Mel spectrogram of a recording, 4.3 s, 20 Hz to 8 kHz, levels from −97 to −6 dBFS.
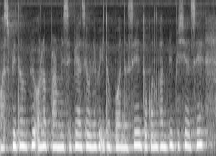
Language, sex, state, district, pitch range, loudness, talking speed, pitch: Nagamese, female, Nagaland, Dimapur, 215-235 Hz, -14 LUFS, 205 wpm, 225 Hz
